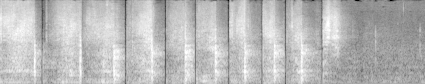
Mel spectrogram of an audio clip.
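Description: A large kitchen knife chopping through a peeled pineapple and striking a wooden cutting board, about three cuts a second, stopping about three and a half seconds in.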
